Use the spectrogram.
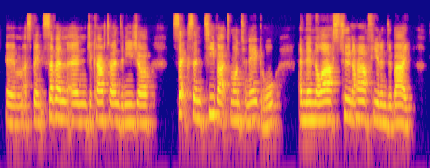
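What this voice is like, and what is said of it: Scottish accent. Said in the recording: “I've been out of Scotland for 16 years ... obviously the accent remains ... the”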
